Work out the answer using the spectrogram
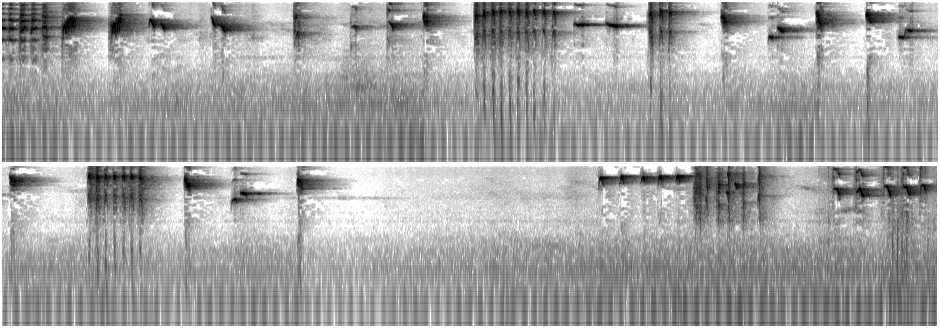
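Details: Ninja sunbird (konin) singing hard, a song full of borrowed fill-in phrases and sharp rapid shots: thin high chirps and slurred whistles in bursts, with loud buzzy rattles and a brief lull near the end.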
